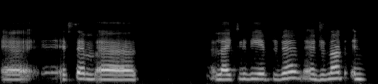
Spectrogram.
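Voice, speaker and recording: A woman's voice: fairly high pitch, fairly even intonation, normal speed, creaky, a little mellow, no echo. A female trainee doctor answering hesitantly with many fillers, her voice breaking up and cutting out over an online call. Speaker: trainee doctor in case discussion. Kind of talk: answering in online exam practice. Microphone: video call. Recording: dull lo-fi online call audio.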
